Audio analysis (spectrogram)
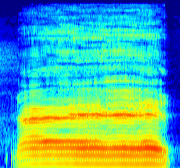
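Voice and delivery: loud drawn-out cry; dramatic no. Acted. Lord cries out no to his bored servant. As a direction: shout it like a melodrama.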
